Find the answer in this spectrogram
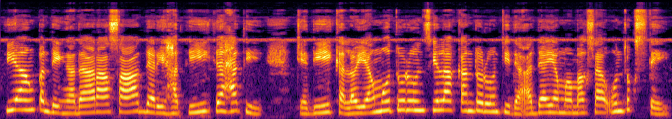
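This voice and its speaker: Lady w slang doing a live tarot reading, high voice, teasing, laughs a lot. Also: animated, moderate pace, no echo. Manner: chatty and teasing, breaks into laughter often. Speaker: tarot reader on a live stream.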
